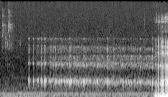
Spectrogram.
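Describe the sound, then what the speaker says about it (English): A guitar pick slides slowly along the low E string, giving a drawn-out, ringing metallic scrape with steady overtones that holds for about two seconds before a louder rough burst at the end. "Now that is the sound of me sliding a guitar pick over the low E string"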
